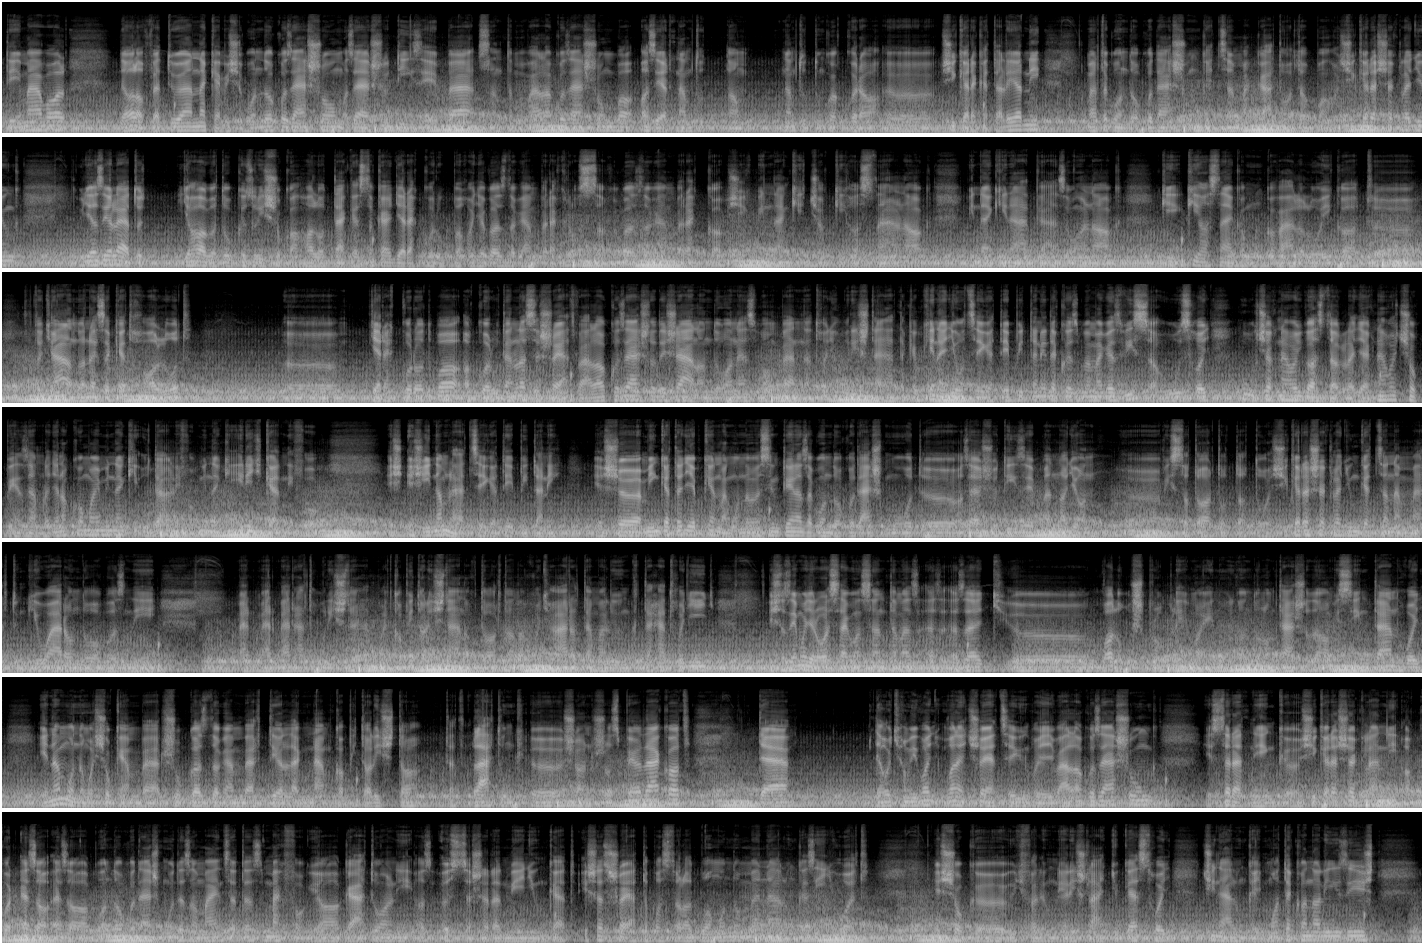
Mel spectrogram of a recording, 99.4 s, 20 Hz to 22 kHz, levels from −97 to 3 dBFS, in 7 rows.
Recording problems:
low rumble; loud; throughout; 3 dB below the speech

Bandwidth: 14.5 kHz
